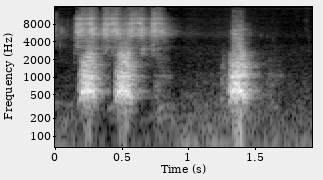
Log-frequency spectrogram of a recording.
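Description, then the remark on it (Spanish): A dog barks, two quick barks in a row, then a pause and a single louder bark. No one speaks. “¡Venga acá, perrito!”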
